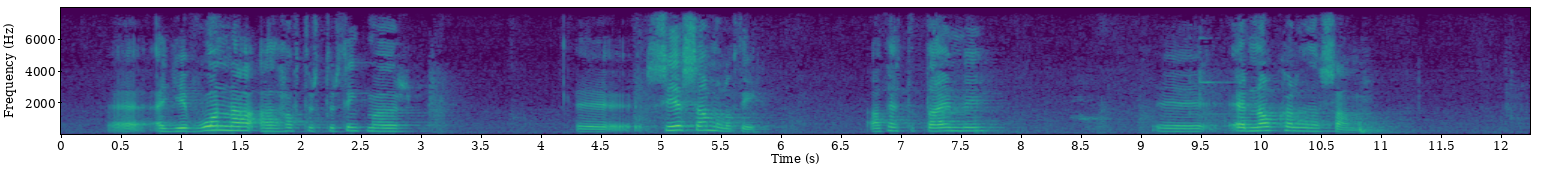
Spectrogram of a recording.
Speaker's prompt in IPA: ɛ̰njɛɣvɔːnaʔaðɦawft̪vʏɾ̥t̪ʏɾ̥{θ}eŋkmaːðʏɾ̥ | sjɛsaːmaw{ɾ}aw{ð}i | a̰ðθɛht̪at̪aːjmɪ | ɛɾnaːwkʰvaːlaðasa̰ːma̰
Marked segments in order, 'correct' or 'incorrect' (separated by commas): correct, incorrect, incorrect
